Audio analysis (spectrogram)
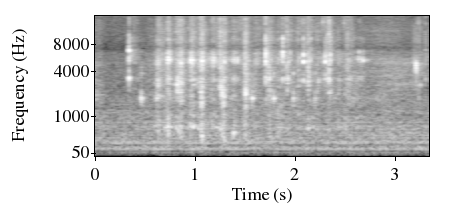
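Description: A lidded glass jar of butter and buttermilk is shaken again, giving a rapid, irregular run of wet sloshing splashes and drips. The sloshing shows that liquid buttermilk has separated from the solid butter.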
